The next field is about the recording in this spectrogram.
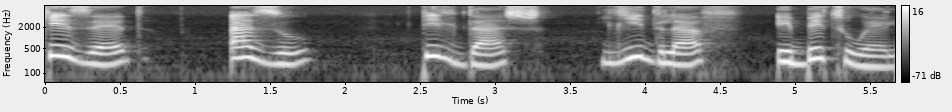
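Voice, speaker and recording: Her intonation is lively, and her pitch sits in the medium range. This woman's tone is dark and mellow. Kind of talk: scripture reading.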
